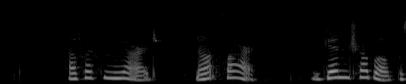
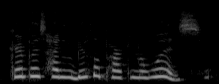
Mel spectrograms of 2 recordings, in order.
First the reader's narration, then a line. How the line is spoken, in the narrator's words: Seth blurted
